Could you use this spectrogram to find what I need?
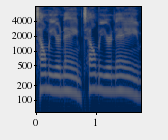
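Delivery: screaming, repeated over and over. Retelling a childhood dream, imitating own past screaming at a creature. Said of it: "so I was screaming it".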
